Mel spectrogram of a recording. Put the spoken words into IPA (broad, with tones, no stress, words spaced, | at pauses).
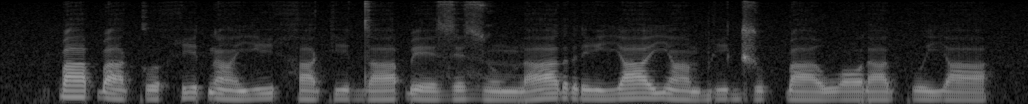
k͡pa˦ɓa˨ kʊ˨hi˦ ɗã˨ji˦ha˨ki˨ daː˨˦ɓeː˨zɪ˦ zũ˨m ɾaː˦ri˨ jaː˦jã˨ bi˦ d͡ʒu˨k͡paː˨wɔ˨ɾa˨ kʷi˨ja˨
